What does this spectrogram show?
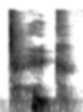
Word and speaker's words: take: to that word take it's a four-letter word and as a silent e at the end take right it's right there take2 e makes the 8 say it's named egg or the long vowel take underlining that with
